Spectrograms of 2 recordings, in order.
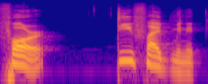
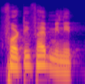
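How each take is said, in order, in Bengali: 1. প্রথম দুটি সিলেবলের মাঝে একটি ছোট বিরতি থাকে। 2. প্রথম দুটি সিলেবল কোনো বিরতি ছাড়াই একসঙ্গে বলা হয়। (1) "ভালকৈ যদি আপোনালোকে তাত প্ৰনাউন্স কৰে" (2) "যদি এনেকৈ কওঁ আপোনালোকে ভাবিব ফৰ্টি ফাইভ মিনিট"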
